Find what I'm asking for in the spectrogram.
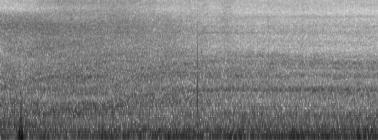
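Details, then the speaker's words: Dehumidifier (Vremi or Hense) compressor running after startup, camera near compressor: even steady low hum, faint ticks, no knocks or rattles, freon audibly circulating, warm air; normal compressor running. "You can hear that freon going through the system."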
